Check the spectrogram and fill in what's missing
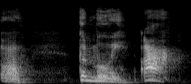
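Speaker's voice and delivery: high grunting noises and sound effects. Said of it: "doing grunts and sound effects and just being like".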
